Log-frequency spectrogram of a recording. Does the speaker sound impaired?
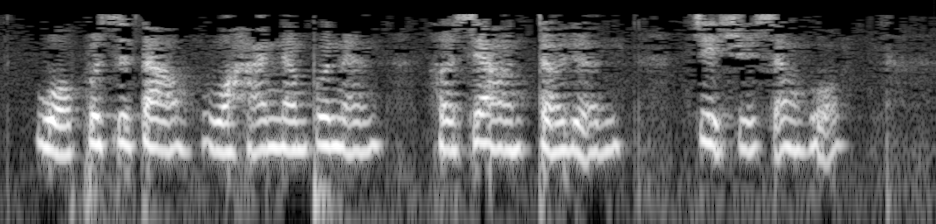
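Yes: ALS; hand weakness, cannot write, type or grasp, arm muscle atrophy, cause unknown, year of immunoglobulin injections; slower speech, quieter voice.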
